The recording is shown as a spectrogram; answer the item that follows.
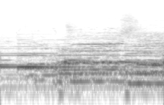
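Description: Mixed church choir of men and women singing with piano accompaniment, holding sustained notes that move from chord to chord.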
